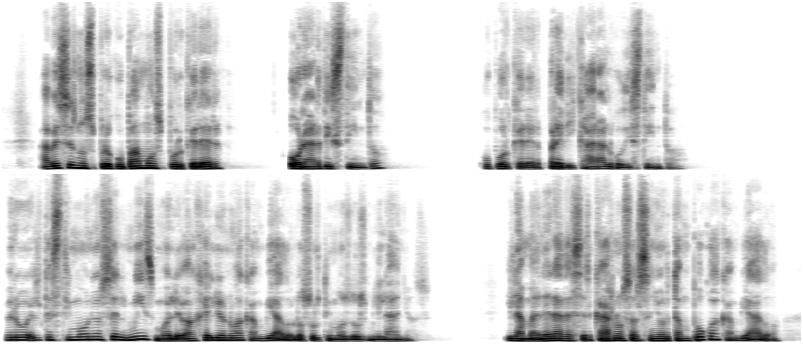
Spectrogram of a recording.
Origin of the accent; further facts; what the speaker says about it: Bolivia; now in Mexico; Yo no soy mexicano, yo soy de Bolivia, pero fue aquí en México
